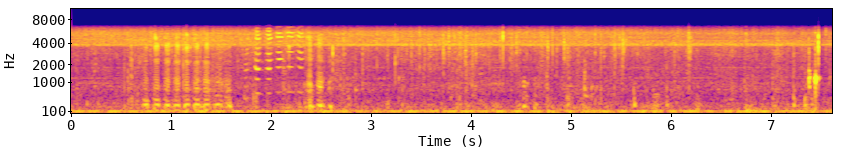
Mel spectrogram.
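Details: Young pygmy goat kids (Capra hircus) bleat in short, wavering, nasal cries over a steady background hiss and hum, recorded in 2007.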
